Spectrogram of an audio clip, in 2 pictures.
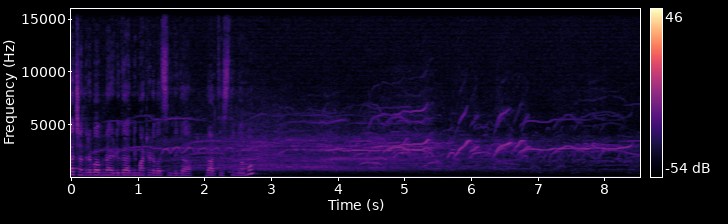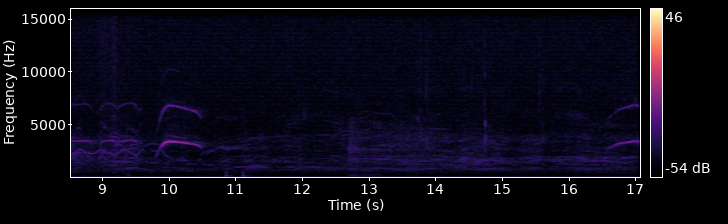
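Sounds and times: crowd cheering: 0:00.2 - 0:17.0
crowd whistling: 0:00.8 - 0:15.0, 0:16.0 - 0:17.0.

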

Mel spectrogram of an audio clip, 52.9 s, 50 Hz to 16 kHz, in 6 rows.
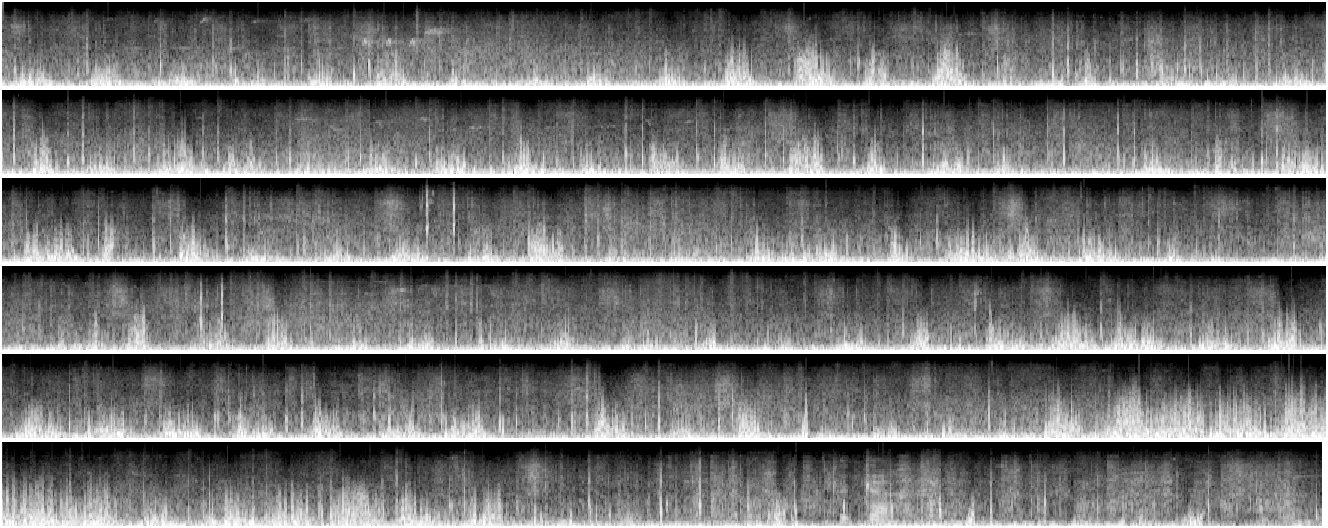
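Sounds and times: horse hooves on grass: 0:00.0 - 0:52.9
wind rumbling on microphone: 0:00.0 - 0:52.9.

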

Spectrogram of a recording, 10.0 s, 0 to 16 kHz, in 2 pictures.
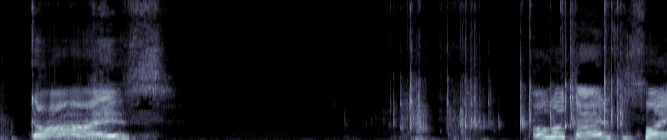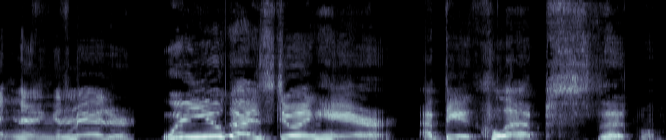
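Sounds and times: toy cars clicking and clattering: 0:02.9 - 0:05.0.

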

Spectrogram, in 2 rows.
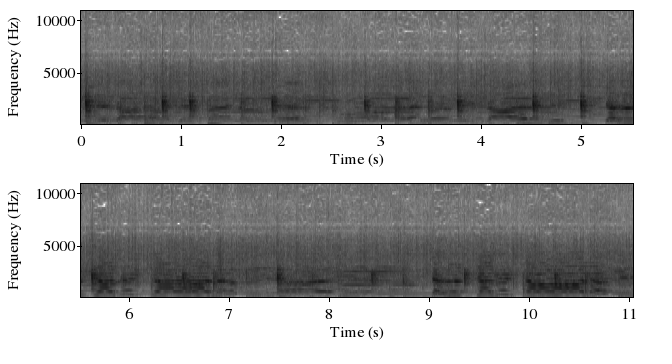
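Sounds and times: man singing ornamented phrases: 0:00.0 - 0:11.0
tabla strokes: 0:00.0 - 0:11.0.

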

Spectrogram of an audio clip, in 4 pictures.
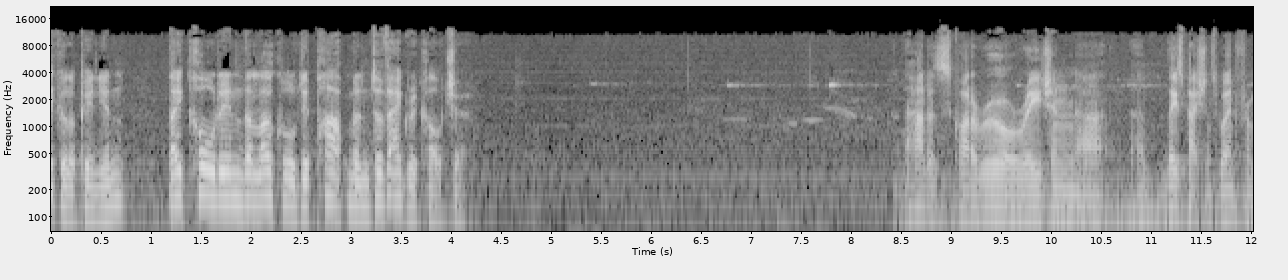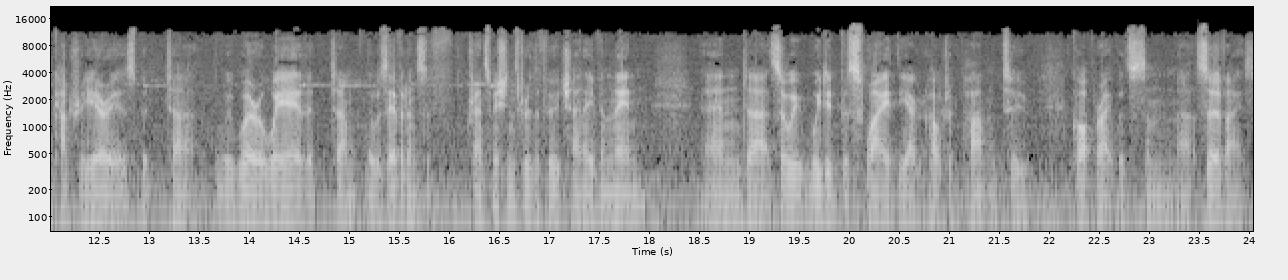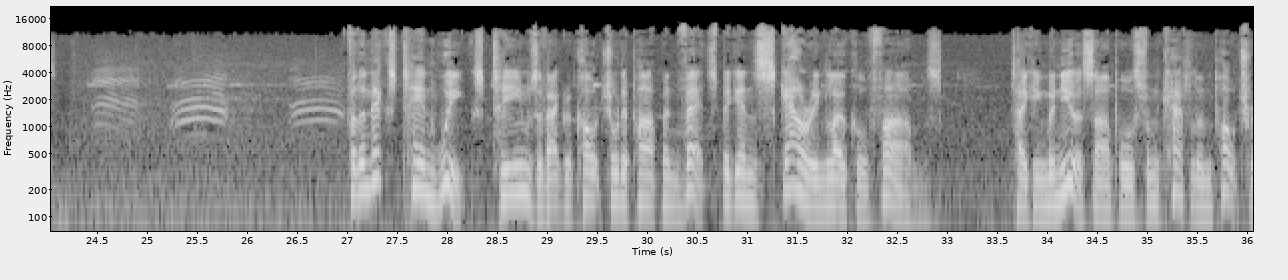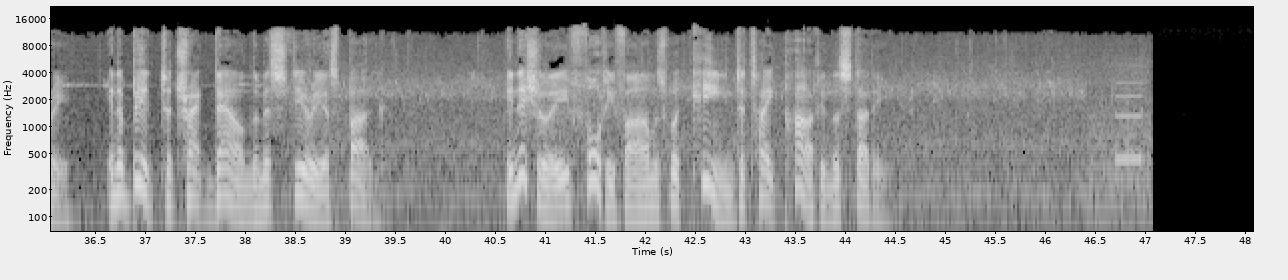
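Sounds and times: steady low hum: 0:00.0 - 0:46.9
crow cawing: 0:24.4 - 0:27.0.

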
